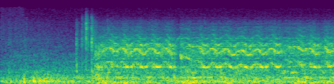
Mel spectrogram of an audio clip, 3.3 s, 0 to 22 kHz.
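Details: 2010 Ford F350 6.4 Powerstroke, 98,000 miles, sat 5 years without battery, battery voltage possibly low and oil found below dipstick; starter cranks steadily but engine never fires, crank no-start, cause not confirmed.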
